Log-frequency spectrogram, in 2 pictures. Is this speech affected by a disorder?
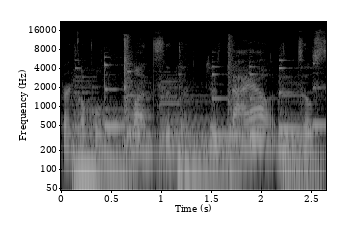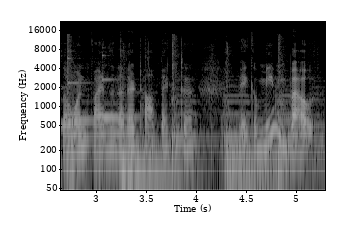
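No.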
